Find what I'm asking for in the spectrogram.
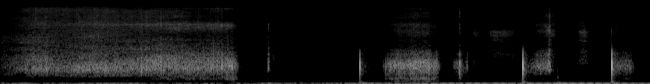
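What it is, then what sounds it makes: Chalk drawing on a chalkboard. A hand draws an Eiffel Tower outline with a white chalk stick on a dark green chalkboard. A long, continuous raspy scratch is followed by a brief pause, then a series of shorter scratching strokes punctuated by sharp taps of the chalk against the board.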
